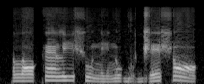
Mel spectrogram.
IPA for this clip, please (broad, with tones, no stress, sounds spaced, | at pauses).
l ɔ˧ k ɛ̃˦ l i˦ ʃ u˦˨ n i˨ n u˧ ɡ u˨ d͡ʒ e˨˦ ʃ ɔ̃˦˨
